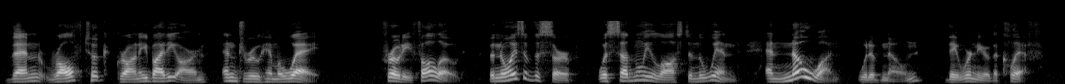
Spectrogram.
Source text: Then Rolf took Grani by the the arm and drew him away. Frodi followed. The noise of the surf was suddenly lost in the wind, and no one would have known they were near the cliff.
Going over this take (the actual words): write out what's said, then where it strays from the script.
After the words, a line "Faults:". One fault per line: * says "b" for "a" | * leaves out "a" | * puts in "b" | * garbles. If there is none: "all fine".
Then Rolf took Grani by the arm and drew him away. Frodi followed. The noise of the surf was suddenly lost in the wind, and no one would have known they were near the cliff.
Faults:
* leaves out "the"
